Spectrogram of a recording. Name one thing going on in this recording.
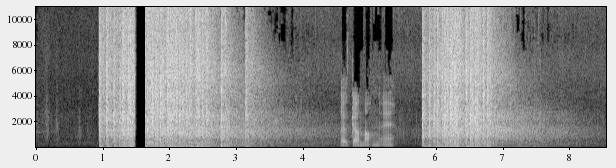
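Gunfire rattles in loud, rapid bursts.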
